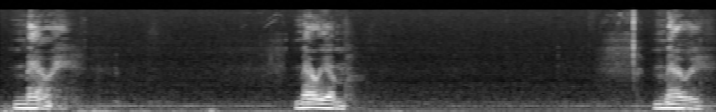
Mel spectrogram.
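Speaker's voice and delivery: soft, low calling of a name; familiar, gentle call. Acted. Jesus revealing himself to weeping Mary, gentle familiar call. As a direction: call her softly by name. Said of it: "In a way that she knew, a familiar word".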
